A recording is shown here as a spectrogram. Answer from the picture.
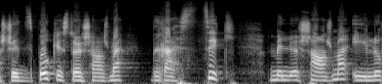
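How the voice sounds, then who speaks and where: Ordinary pitch variation marks this voice, which moves at a moderate pace. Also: woman. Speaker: artist. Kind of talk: podcast interview.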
